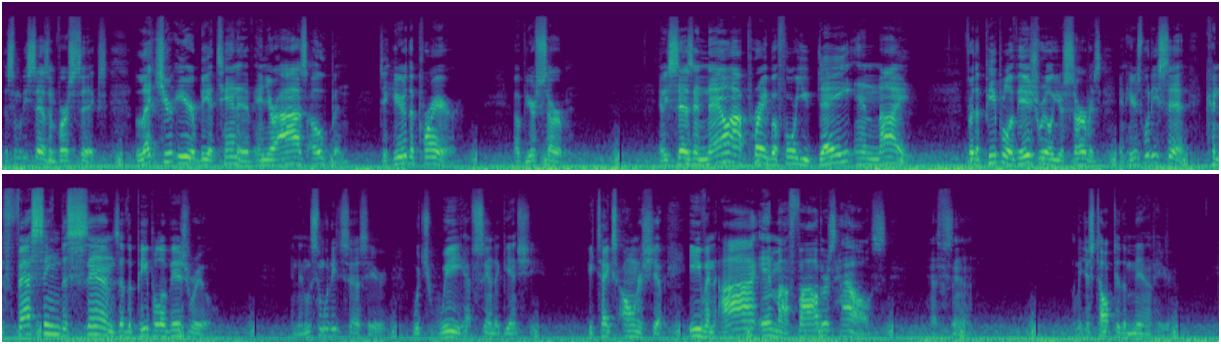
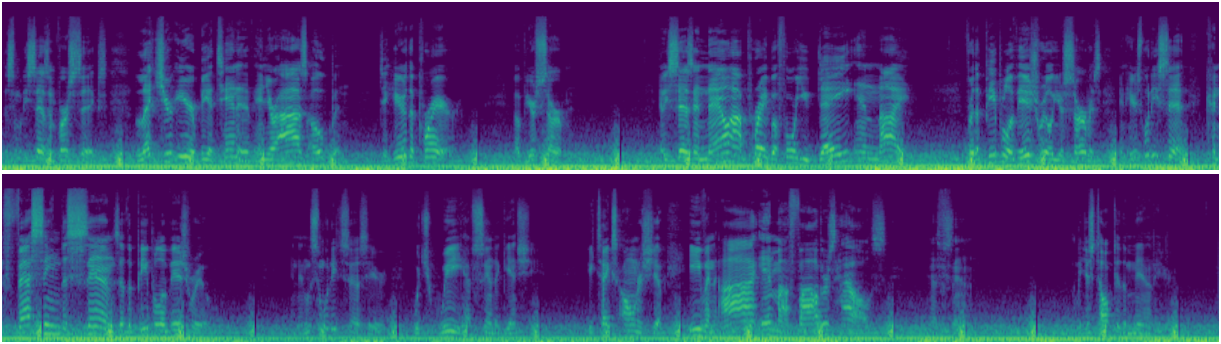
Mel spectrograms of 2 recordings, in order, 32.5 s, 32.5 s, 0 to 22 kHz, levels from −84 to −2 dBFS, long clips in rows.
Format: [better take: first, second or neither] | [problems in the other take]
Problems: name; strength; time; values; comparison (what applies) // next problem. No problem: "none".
first | low rumble; loud; throughout; 8 dB below the speech; faint in the first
